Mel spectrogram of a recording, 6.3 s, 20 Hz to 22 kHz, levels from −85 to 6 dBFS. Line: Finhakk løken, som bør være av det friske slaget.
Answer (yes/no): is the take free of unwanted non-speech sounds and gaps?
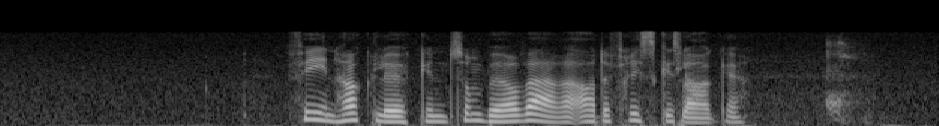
no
